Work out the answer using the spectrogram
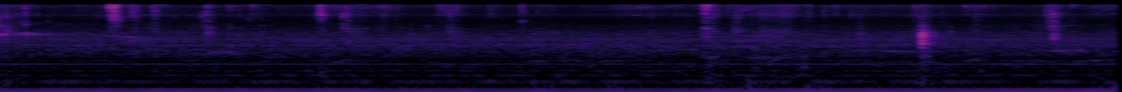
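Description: Close-up chewing of balut (boiled fertilized duck egg): soft wet mouth clicks and smacks, with one sharper click near the end, over a steady low hum.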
